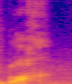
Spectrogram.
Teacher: So it's a German name. In German, it's pronounced Bloch. Douglas Bloch. You know, that guttural sound. But in America, they just pretend the CH is a K.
